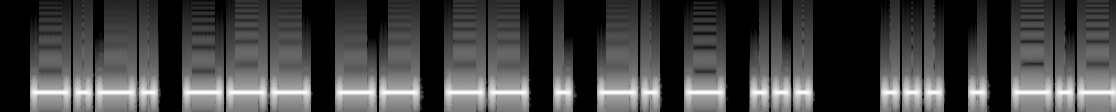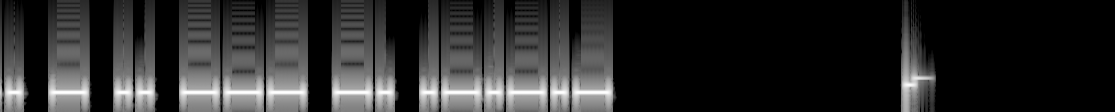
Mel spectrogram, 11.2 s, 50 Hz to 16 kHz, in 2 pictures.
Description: Morse code, heard as a keyed tone, about 22 wpm, 700 Hz. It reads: COMMENTS SECTION.
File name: Sentences with 9-Word Phrases - 22wpm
